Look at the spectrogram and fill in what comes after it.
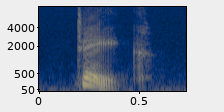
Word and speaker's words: take: Badate bene ai tranelli della pronuncia come la E muta alla fine di change, arrive, take.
